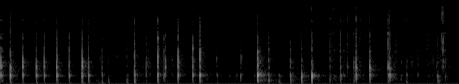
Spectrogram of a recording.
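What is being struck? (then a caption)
Small closed cardboard box. A small closed cardboard Samsung phone box is tapped rapidly with fingertips and nails across its faces. About thirty quick, dry, hollow knocks sit around a mid pitch near 420 Hz, each dying away almost instantly, with brighter clicks where the nails strike.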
